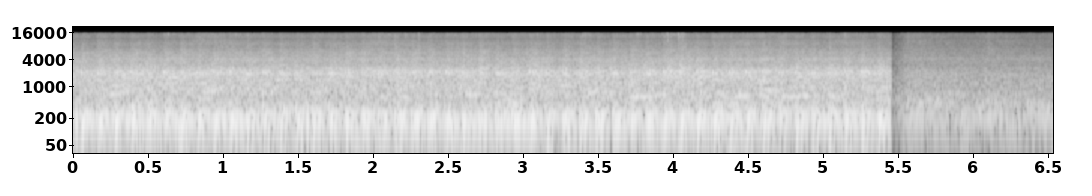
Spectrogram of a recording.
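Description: A small engine idling steadily with a fast, even flutter, then stopping abruptly near the end.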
